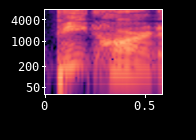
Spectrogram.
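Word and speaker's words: Beathard: They're going to get, like, four turnovers off CJ Berthard today. – Berthard. – Fucking sucks. – Talk into your microphone, Kyle. – I like Berthard, though. – Beat hard is how you say it.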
